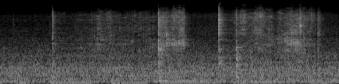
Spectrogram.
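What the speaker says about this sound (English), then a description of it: "Now the water is boiling rapidly and I'll keep on stirring it." Repeated stirring and scraping in a pot of Scotch bonnet hot sauce boiling rapidly on high heat, over a bubbling, sizzling background, with a few sharper clinks of a utensil against the pan.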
